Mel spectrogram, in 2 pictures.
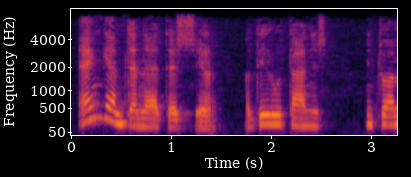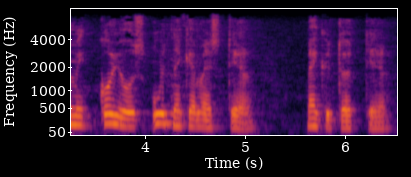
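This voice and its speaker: A man voicing a drunk, furious middle-aged mother who scolds and shouts at her son. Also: a little high, sing-song, dull audio. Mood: angry scolding.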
